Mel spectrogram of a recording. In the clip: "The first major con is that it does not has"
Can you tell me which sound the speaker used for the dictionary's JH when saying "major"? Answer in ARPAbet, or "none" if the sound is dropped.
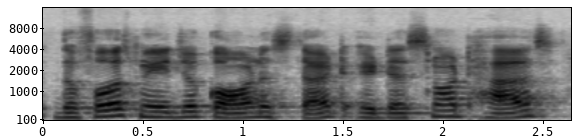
JH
